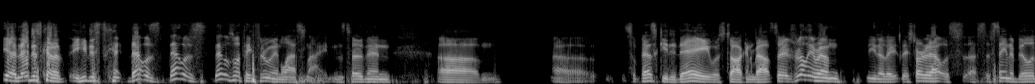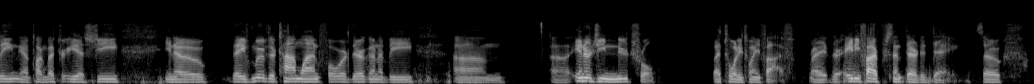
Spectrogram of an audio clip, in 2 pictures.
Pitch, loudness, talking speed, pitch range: 125 Hz, -25 LUFS, 210 wpm, 115-140 Hz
